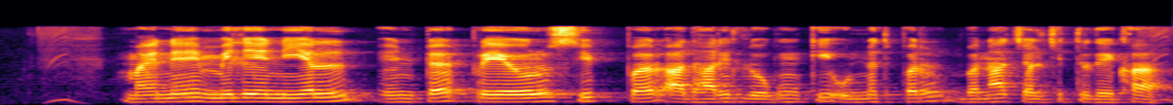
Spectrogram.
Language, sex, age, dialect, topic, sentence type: Hindi, male, 18-24, Awadhi Bundeli, banking, statement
